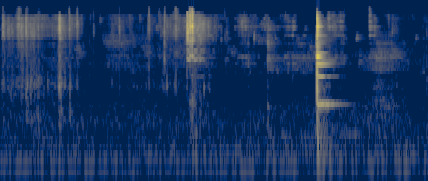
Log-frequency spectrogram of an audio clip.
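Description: A single sharp, ringing clink about three seconds in, as the compost scoop knocks against the terracotta flowerpot, with faint rustling and scraping of compost being scooped before it.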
